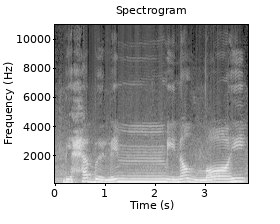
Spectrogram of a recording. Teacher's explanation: با پہ کلکلا ہو رہا ہے کیونکہ با حروف کلکلا میں سے ہے اور با کے اوپر ساکن آیا ہے، اس لیے کلکلا ہو رہا ہے.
